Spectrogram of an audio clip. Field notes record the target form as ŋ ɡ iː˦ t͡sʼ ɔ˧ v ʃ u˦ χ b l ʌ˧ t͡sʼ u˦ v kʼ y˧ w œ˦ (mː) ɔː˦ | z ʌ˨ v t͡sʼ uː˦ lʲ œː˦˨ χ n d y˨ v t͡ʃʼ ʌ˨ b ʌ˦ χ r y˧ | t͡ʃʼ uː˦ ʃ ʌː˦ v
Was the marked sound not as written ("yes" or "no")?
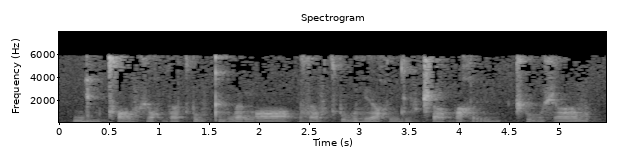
yes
